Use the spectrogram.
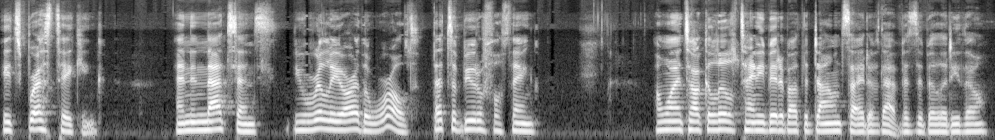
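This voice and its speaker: A woman's voice: fairly low pitch, little pitch movement, moderate pace, a little mellow. A woman with an Israeli accent hosting an interview podcast, talking in an emphatic, effusive way. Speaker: podcast host. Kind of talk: interview conversation.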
